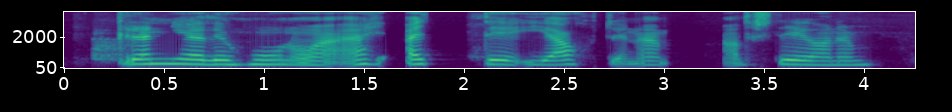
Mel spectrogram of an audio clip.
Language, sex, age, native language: Icelandic, female, 13, Icelandic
